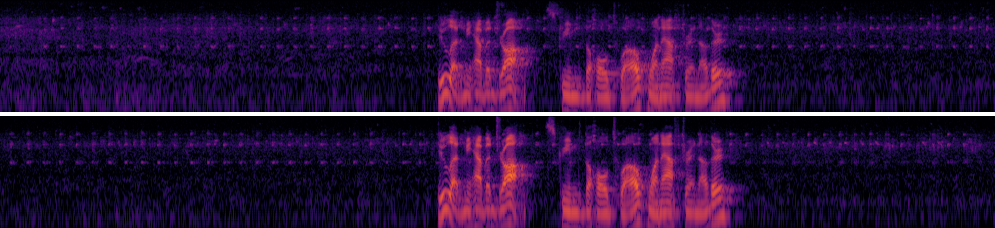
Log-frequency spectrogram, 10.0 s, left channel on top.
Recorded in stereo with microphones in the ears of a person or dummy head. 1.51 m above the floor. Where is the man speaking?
25° right (ahead or behind), 1.2 m.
